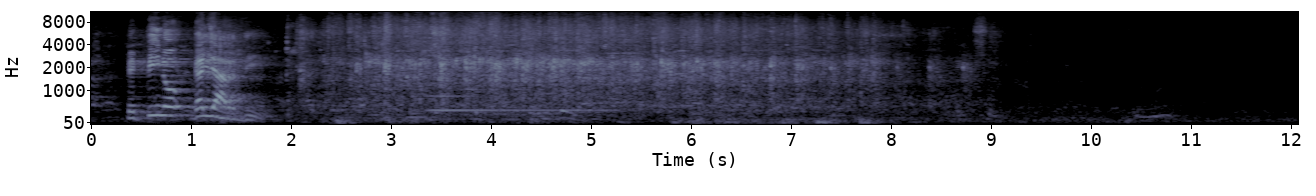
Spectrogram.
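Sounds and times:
audience applause: 2.0s - 9.1s.

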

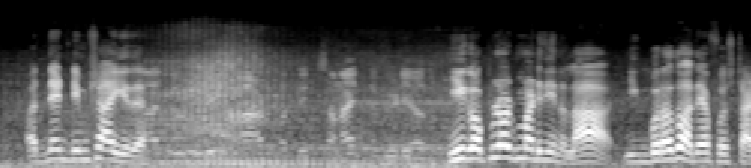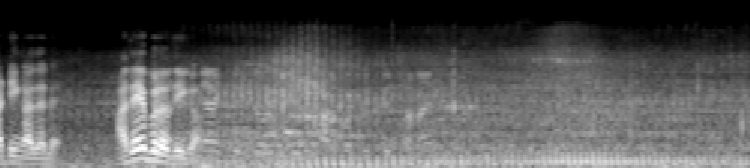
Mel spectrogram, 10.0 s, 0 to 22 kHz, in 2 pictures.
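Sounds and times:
motorcycle engine running: 0.6s - 3.8s, 5.4s - 10.0s.

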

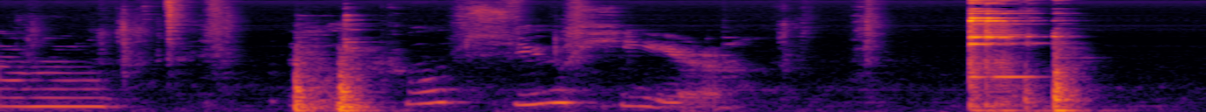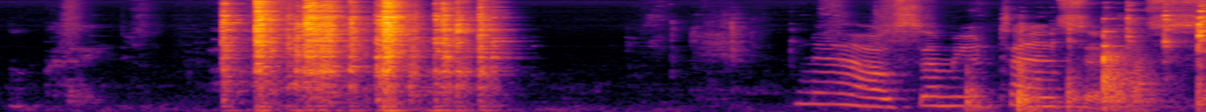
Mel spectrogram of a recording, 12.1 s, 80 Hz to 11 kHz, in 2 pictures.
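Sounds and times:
stoneware ladles clinking: 7.2s - 8.7s, 11.1s - 12.0s.

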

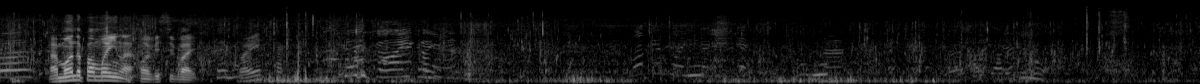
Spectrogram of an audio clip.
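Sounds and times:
water sloshing around waders: 0.0s - 12.0s
wind: 0.0s - 12.0s.

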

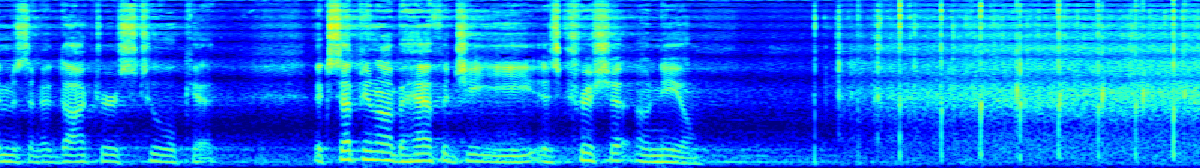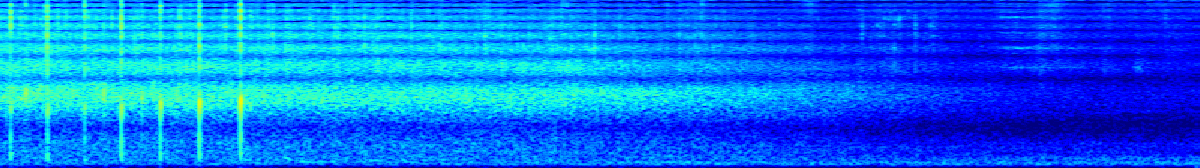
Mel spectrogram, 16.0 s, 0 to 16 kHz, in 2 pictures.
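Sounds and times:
sharp close claps: 5.4s - 14.3s
crowd applause: 5.6s - 14.1s.

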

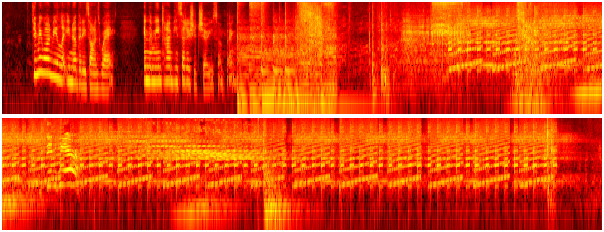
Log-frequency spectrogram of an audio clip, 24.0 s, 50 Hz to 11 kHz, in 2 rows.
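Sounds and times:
electronic alarm siren whooping: 8.8s - 23.9s
thud: 17.2s - 17.8s.

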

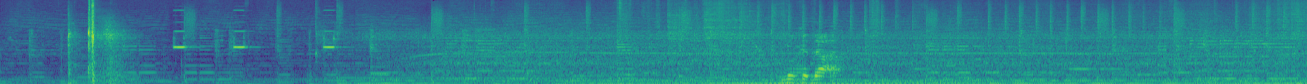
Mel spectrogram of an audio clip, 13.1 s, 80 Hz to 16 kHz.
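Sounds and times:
keypad beeps: 1.7s - 2.6s, 3.2s - 3.4s
microwave humming: 2.4s - 13.0s.

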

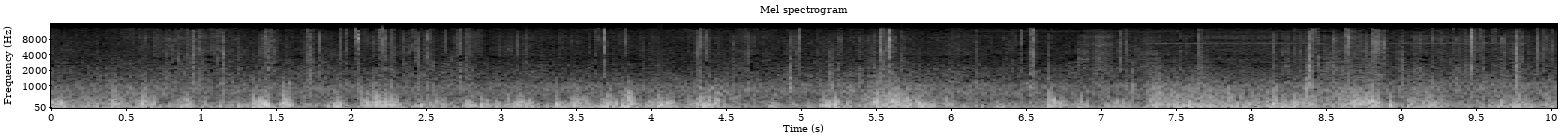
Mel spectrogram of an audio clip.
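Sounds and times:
faint clicks: 3.6s - 10.0s.

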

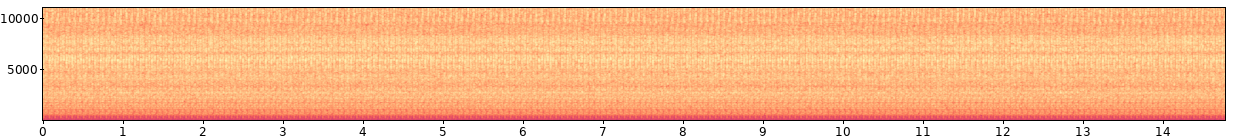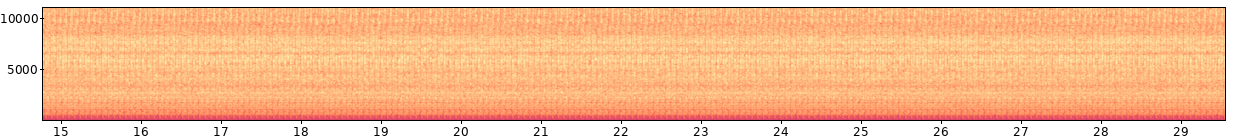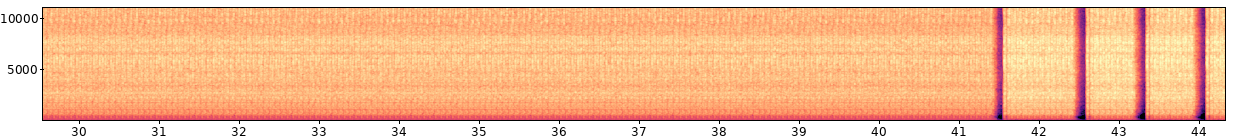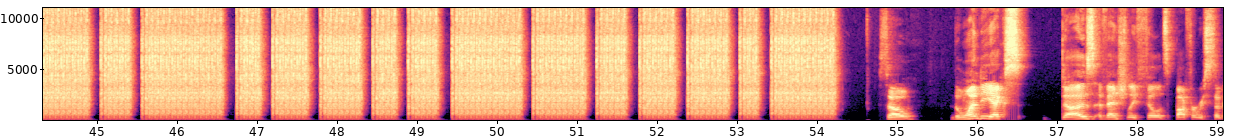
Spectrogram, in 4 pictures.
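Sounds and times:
camera shutter burst: 0.0s - 54.3s.

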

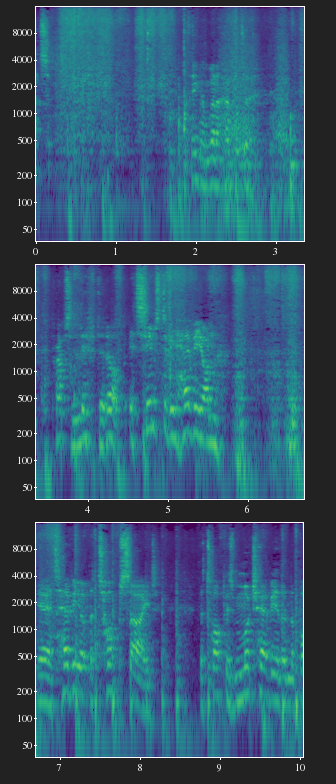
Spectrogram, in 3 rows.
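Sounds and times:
packaging rustling and scraping: 0.0s - 7.2s.

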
